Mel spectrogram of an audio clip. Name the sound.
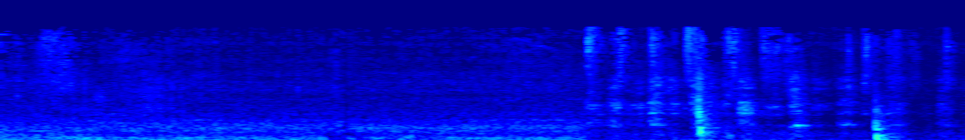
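dog panting and whimpering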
